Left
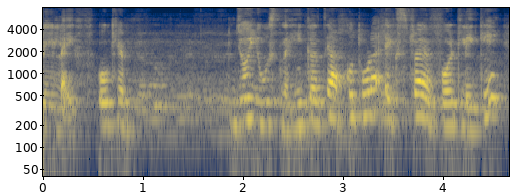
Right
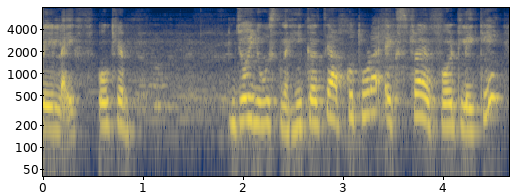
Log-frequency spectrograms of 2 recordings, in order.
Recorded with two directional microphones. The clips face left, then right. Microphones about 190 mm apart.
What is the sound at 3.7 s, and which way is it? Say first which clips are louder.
Speech: right 2 dB; 25° right (ahead or behind).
